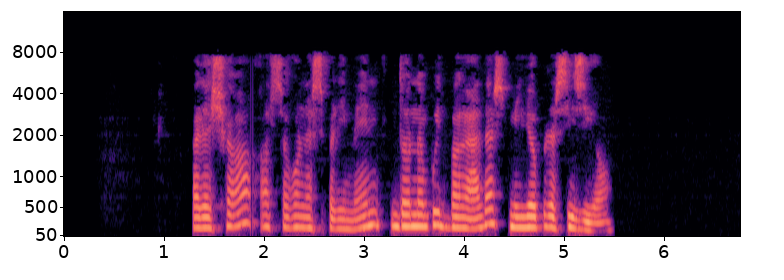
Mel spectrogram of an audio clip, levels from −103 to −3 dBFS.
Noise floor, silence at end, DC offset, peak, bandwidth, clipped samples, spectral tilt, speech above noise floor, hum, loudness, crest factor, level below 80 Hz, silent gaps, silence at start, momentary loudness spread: under -90 dBFS; 1.3 s; under 0.1%; -12 dBFS; 8.2 kHz; under 0.1%; -5.5 dB/octave; over 62 dB; none; -28 LUFS; 16 dB; -68 dBFS; none; 1.3 s; 7 LU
